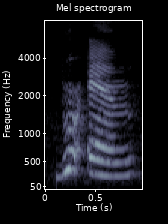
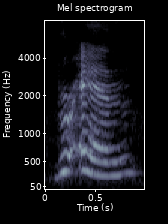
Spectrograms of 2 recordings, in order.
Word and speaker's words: Britain: We use glottal stop often between two vowels or at the end of a word. For example, Britain, Britain, and we have I and I. Both are vowels and we have T between it. We'll pronounce it like Britain, Britain.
